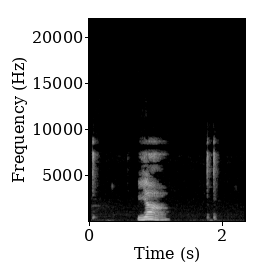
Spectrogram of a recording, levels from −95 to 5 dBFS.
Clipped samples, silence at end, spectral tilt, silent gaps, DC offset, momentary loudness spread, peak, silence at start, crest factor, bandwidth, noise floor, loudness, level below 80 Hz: under 0.1%; 0.45 s; -2.5 dB/octave; none; under 0.1%; 21 LU; -8 dBFS; 0.05 s; 22 dB; 9.6 kHz; -78 dBFS; -25 LUFS; -72 dBFS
